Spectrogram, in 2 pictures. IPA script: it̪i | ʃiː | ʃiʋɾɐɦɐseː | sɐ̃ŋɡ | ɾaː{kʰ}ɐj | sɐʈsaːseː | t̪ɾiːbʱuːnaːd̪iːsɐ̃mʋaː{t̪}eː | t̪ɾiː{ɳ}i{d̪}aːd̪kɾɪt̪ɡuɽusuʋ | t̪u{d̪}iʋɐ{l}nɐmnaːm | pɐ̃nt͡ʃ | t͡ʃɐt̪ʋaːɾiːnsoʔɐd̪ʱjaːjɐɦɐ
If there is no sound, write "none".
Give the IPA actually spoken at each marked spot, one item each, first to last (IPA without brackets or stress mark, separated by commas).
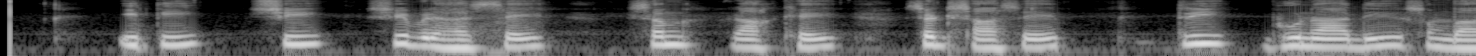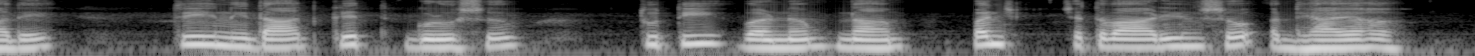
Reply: kʰ, d̪, n, d̪, t̪, ɾ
